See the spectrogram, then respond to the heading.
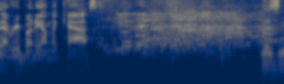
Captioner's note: laughter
